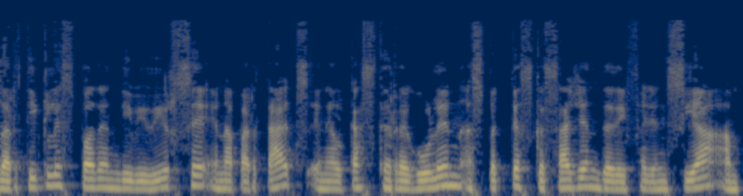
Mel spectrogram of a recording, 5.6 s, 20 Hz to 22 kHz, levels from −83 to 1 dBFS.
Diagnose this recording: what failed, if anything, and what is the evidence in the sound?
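Nothing failed: no stage in the chain, from wiring and conversion through processing, transport, storage and playback, leaves any audible trace in the speech.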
